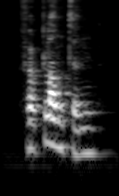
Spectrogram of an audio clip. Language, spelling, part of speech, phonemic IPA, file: Dutch, verplanten, verb, /vər.ˈplɑn.tə(n)/, Nl-verplanten.ogg
- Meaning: to replant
